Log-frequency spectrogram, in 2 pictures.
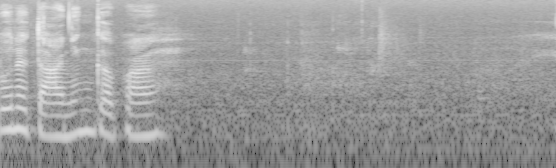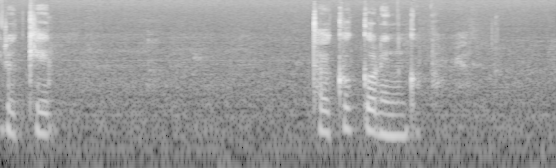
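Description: A young woman speaks quietly and sadly, close by.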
